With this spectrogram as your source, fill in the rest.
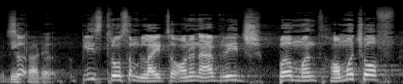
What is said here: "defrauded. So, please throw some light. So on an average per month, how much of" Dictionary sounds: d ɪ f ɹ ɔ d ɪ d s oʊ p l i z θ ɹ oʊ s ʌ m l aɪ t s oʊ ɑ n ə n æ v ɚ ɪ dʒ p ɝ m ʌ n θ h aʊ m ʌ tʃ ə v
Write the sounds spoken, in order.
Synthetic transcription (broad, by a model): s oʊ p l i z t ɹ oʊ s ʌ m l aɪ t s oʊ ɑ n ə n æ v ɚ ɪ dʒ p ɝ m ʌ n t h aʊ m ʌ tʃ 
